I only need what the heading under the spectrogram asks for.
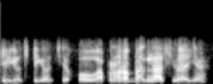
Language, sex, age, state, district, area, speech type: Odia, male, 60+, Odisha, Jharsuguda, rural, conversation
